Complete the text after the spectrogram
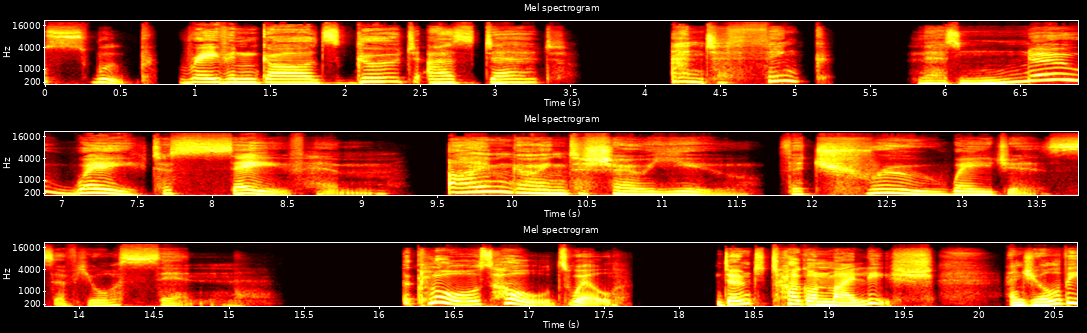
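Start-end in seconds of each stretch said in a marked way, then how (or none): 5.8-14.8 slow, drawn-out menace; slow, deliberate promise of punishment; menacing threat. Acted. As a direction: stretch the threat out, dropping away at the end.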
